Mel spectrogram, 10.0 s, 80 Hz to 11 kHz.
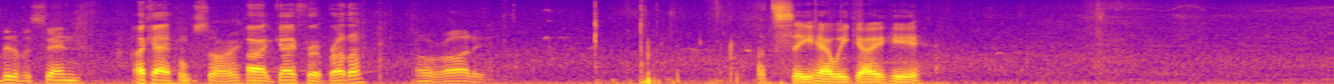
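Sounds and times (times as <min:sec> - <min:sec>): wind rumble on microphone: 0:03.9 - 0:10.0.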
